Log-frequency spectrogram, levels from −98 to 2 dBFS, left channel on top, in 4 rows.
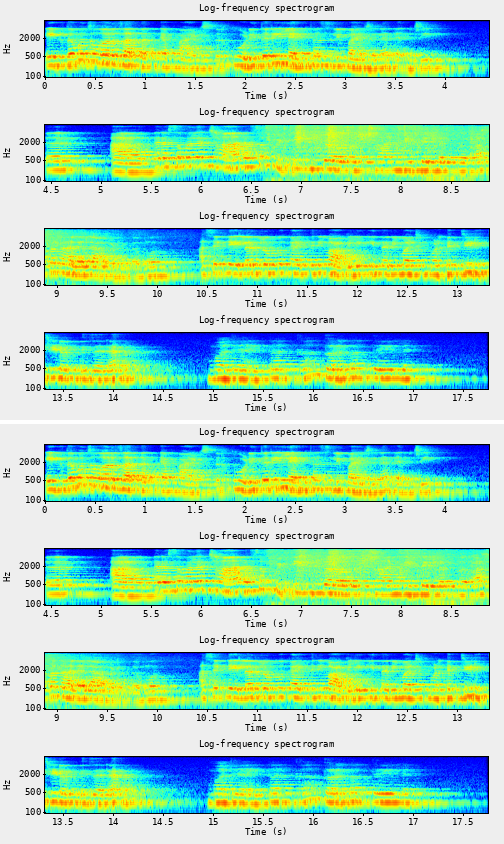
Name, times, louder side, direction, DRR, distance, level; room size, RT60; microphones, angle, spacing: voice 1, 0.0-3.9 4.4-4.7 5.1-10.0 10.4-14.2, equal, 10° right, -1 dB, 1.0 m, -23 dB
sound 1, 6.5-9.8 10.7-10.8, left 2 dB, 65° left, 1.7 m, -28 dB
voice 2, 15.0-16.9, left 1 dB, 35° right, -9 dB, 1.7 m, -25 dB
4.7 x 4.6 x 5.8 m, 1.1 s
head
